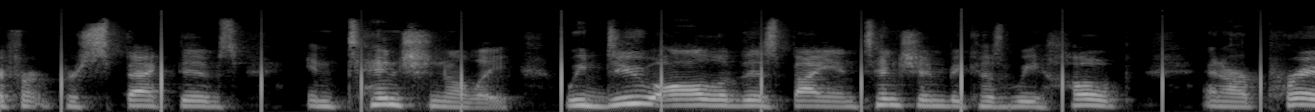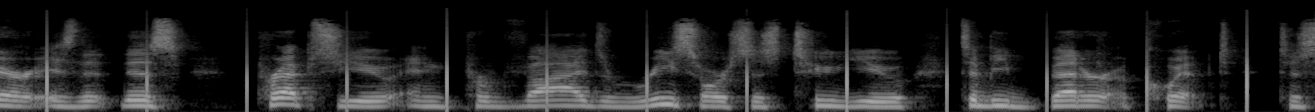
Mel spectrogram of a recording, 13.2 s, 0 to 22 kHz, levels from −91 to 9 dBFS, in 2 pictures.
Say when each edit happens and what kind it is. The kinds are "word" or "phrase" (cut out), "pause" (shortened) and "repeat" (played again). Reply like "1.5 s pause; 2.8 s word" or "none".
none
